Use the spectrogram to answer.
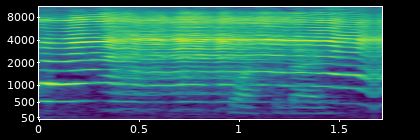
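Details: Four-week-old boy, unsettled for about an hour and a half after bottle feeds, gives a loud, high-pitched, sustained, strained wail in a chiropractic visit; described as a really uncomfortable cry; infant cry.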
